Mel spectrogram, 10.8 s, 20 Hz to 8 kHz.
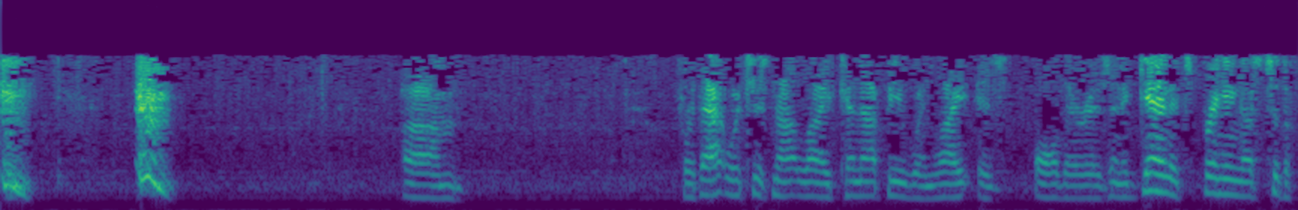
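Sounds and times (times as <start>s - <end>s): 
rough voiced throat clearing: 0.0s - 0.4s, 1.2s - 1.5s
smoker coughing sharply: 0.0s - 0.4s, 1.2s - 1.5s
faint low hum: 0.0s - 10.8s
speech: 5.7s - 10.8s.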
